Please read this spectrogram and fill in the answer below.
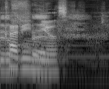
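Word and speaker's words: Carinhoso: Marisa Monte con il chitarrista Paoligno da Viola in un brano che si chiama Carignoso. Credo che sia pronun- la pronuncia corretta o sbaglio? Sì, sì, sì, sì. – Okay. Eh, okay. esatto, esatto. Carignoso ed è meraviglioso.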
